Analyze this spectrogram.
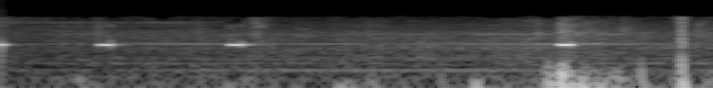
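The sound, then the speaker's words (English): Telephone keypad DTMF tones as someone dials a city council office number: a few short, clear beeps at an even pitch, spaced irregularly with pauses between them. “But we're dialing now.”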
